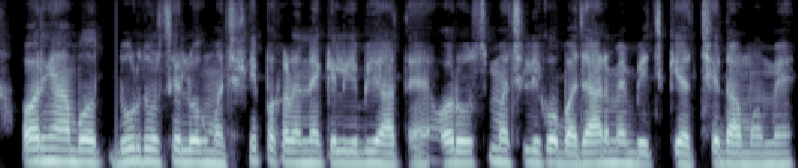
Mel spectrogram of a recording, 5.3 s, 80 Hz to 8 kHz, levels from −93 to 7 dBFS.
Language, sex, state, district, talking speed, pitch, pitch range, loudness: Hindi, male, Bihar, Supaul, 280 wpm, 155 Hz, 145-160 Hz, -16 LUFS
